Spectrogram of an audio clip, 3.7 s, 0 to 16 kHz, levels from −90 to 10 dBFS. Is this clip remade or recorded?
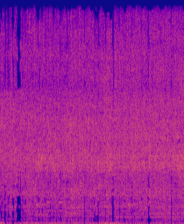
remade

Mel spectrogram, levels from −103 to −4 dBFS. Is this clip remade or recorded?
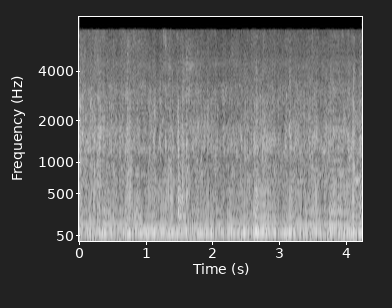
remade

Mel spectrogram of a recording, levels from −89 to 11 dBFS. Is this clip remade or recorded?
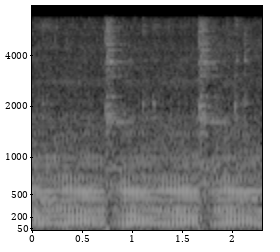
recorded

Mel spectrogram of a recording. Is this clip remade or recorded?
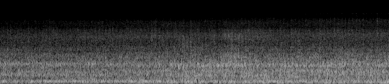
remade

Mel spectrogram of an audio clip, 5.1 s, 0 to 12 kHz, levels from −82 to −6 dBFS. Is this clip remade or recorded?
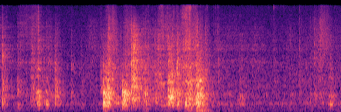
remade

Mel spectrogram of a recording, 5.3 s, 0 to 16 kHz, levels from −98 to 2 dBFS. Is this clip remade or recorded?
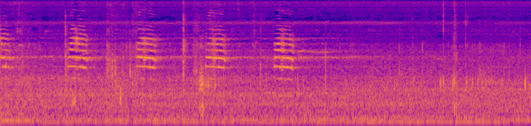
remade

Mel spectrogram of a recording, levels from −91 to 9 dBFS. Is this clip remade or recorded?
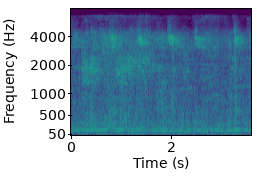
remade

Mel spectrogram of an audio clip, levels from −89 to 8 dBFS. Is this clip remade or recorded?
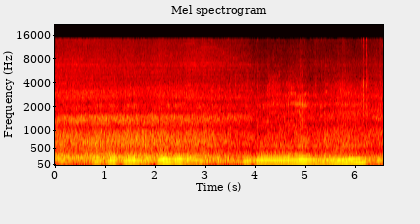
recorded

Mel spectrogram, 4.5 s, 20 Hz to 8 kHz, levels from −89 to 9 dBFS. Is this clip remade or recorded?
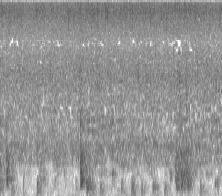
recorded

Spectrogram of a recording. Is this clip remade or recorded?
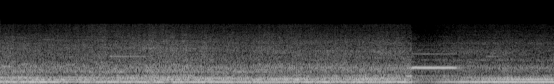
remade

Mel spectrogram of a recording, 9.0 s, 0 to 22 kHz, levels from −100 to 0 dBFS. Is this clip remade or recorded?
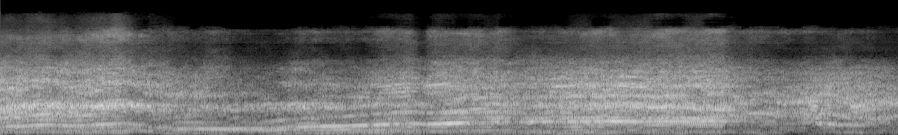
remade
